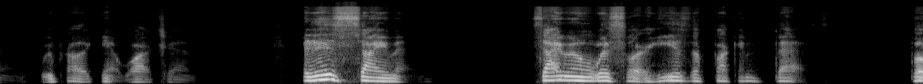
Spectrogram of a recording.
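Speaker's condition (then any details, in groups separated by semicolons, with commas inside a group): Brain injury; brain surgery; after brain surgery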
